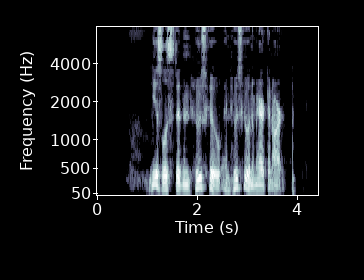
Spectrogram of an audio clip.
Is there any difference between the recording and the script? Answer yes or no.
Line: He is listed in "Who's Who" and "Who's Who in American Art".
no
